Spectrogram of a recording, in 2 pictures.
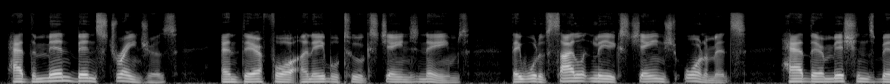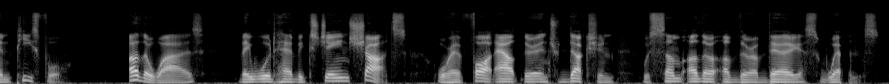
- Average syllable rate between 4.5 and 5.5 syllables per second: Yes, 4.7 syllables/s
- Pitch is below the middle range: Yes, low, 120 Hz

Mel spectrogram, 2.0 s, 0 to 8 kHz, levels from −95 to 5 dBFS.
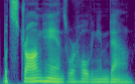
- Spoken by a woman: No, male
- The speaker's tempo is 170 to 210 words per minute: Yes, fast, 205 wpm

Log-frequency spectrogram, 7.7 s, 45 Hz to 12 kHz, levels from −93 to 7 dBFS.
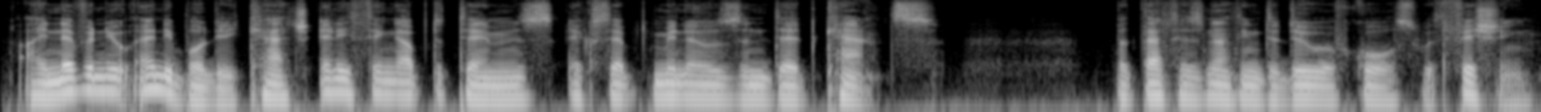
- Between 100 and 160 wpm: No, average, 185 wpm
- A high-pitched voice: No, very low, 90 Hz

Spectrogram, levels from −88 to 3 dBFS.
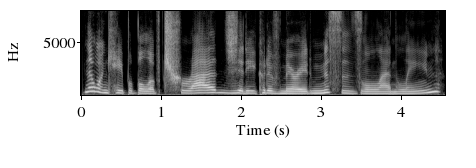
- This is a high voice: Yes, high, 225 Hz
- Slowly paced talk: Yes, slow, 130 wpm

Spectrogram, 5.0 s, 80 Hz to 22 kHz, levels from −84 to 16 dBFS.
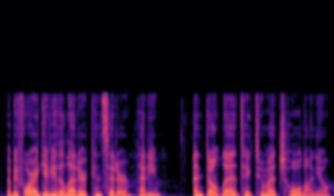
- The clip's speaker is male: No, female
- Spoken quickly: Yes, fast, 225 wpm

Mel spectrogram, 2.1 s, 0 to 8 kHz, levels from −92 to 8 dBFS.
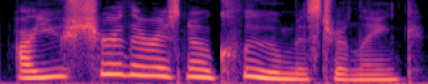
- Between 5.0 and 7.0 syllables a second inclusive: Yes, 5.6 syllables/s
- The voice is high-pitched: Yes, very high, 250 Hz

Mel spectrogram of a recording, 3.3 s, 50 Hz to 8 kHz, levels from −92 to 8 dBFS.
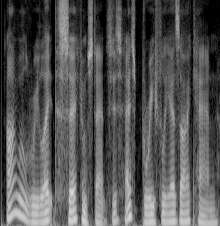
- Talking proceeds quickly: No, average, 180 wpm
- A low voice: Yes, low, 120 Hz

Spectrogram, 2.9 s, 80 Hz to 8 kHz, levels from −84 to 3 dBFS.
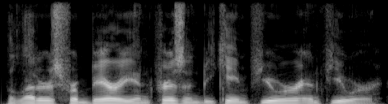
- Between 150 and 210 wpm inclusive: Yes, fast, 205 wpm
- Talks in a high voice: No, low, 110 Hz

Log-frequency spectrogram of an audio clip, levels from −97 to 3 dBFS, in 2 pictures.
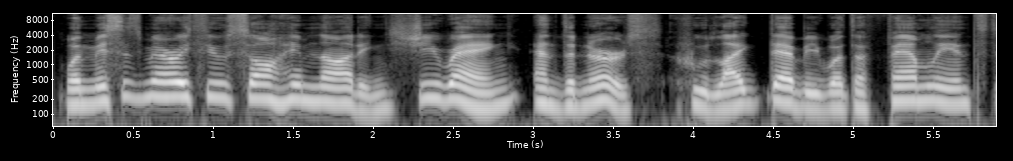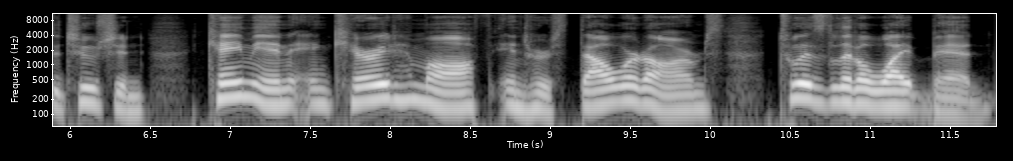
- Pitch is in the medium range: Yes, medium, 160 Hz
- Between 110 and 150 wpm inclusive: No, average, 160 wpm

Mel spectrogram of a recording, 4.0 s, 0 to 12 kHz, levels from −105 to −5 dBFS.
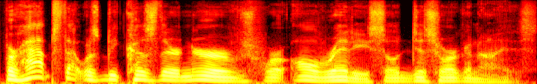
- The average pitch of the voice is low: Yes, low, 105 Hz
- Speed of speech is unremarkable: Yes, average, 150 wpm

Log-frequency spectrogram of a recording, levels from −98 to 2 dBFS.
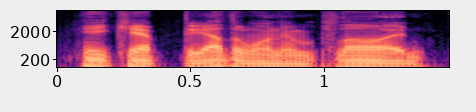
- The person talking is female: No, male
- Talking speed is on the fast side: Yes, fast, 245 wpm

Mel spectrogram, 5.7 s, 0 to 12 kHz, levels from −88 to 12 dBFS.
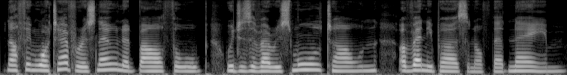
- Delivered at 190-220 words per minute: No, average, 170 wpm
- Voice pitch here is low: No, high, 205 Hz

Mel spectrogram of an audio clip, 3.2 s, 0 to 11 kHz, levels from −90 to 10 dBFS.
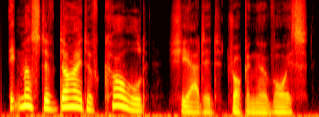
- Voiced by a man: Yes, male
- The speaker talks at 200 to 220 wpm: Yes, fast, 205 wpm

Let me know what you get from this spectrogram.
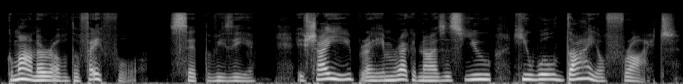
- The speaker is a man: No, female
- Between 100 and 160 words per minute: Yes, average, 150 wpm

